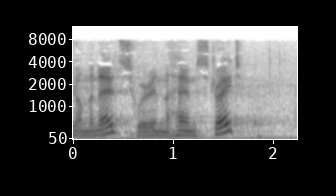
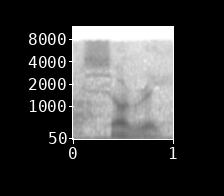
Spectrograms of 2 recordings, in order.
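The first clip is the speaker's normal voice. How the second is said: barely audible, much softer and much lower sorry; inaudible sorry; 9 semitones lower, 11 dB quieter than usual. Shown as a demonstration. Preacher mimics a child's reluctant apology, nearly inaudible. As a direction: mumble it so nobody can hear. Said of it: "And there's the inaudible one".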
